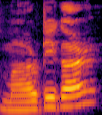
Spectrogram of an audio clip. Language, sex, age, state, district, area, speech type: Assamese, male, 60+, Assam, Golaghat, urban, spontaneous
